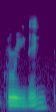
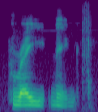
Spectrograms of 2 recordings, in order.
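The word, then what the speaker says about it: Groening: of others relax Mr Greening you still have created by credit it's graining Matt graining correct the pronunciation of his name I'm happy to give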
